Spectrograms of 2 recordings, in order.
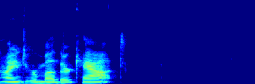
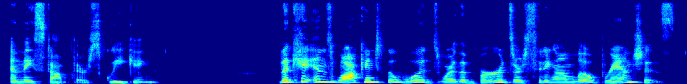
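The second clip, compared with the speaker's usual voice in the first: ordinary delivery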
